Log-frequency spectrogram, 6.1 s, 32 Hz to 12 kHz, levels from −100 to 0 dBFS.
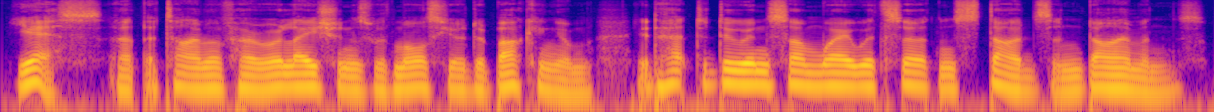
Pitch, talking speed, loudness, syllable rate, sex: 115 Hz, 225 wpm, -17 LUFS, 5.3 syllables/s, male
